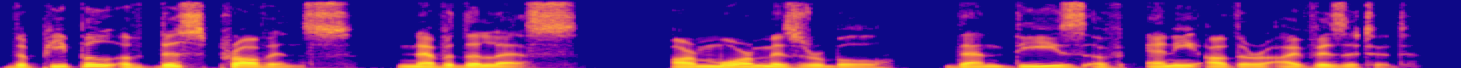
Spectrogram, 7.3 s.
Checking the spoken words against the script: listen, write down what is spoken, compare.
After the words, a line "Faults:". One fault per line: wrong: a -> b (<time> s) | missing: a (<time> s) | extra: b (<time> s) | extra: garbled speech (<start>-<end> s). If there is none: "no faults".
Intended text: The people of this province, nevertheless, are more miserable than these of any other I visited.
The people of this province, nevertheless, are more miserable than these of any other I visited.
Faults:
no faults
